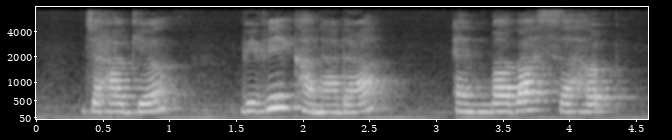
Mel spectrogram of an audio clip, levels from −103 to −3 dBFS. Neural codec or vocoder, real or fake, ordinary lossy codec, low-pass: autoencoder, 48 kHz, 128 numbers a frame, DAC-VAE, trained on Japanese speech; fake; none; 7.2 kHz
